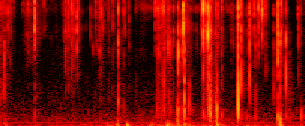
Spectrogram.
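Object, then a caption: Soap bar wrapped in thin plastic film. Fingertips press and rub the thin clear plastic film wrapping a small solid pink rose soap bar, working along its edges and top. The result is quiet, bright crinkling and crackling in short irregular bursts that grow louder and busier in the second half.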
